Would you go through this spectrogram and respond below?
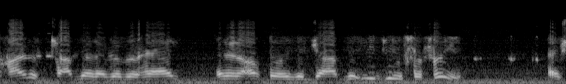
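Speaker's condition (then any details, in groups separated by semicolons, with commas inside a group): Cerebral palsy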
